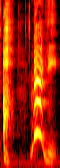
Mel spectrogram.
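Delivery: high groan into the name; exasperated. Retold or imitated. Son to sister who insulted his eyes, exasperated. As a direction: imitate an annoyed brother.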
